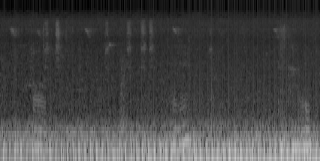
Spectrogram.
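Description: Steady low rumble of wind buffeting the microphone, with a few faint high bird chirps and soft rustles.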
